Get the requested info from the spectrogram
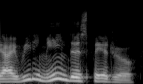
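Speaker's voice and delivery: mean it, hit every word; with emphasis. Shown as a demonstration. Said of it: "you can put the emphasis".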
